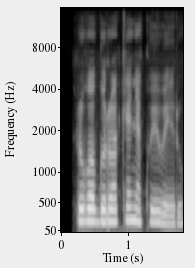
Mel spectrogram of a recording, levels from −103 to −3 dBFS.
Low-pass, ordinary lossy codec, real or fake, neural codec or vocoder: 14.4 kHz; none; real; none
